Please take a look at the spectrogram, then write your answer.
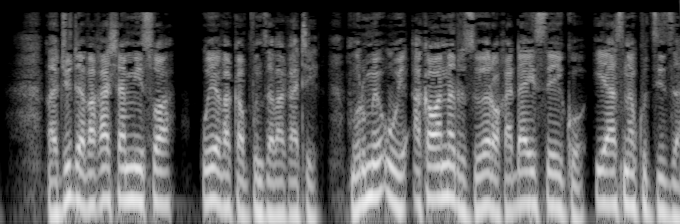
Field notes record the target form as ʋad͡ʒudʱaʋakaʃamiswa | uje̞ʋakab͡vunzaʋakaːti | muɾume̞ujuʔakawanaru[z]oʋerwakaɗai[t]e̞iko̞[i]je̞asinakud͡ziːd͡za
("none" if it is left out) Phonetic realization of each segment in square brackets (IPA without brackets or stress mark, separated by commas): z, s, i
